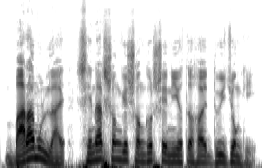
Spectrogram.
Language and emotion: Bengali, neutral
